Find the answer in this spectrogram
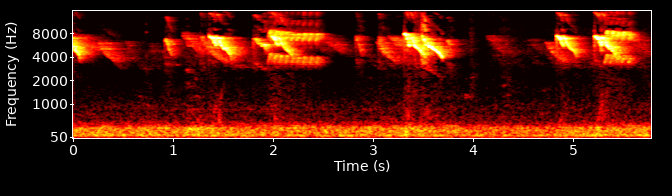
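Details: White-eye calls used for bird luring: high, buzzy down-slurred chips given singly or in pairs every second or so, over a soft low background rumble.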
